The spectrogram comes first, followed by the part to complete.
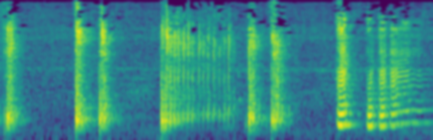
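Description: Several short fart sounds and one longer buzzing one about halfway through. Near the end, brass music starts with quick repeated notes.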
